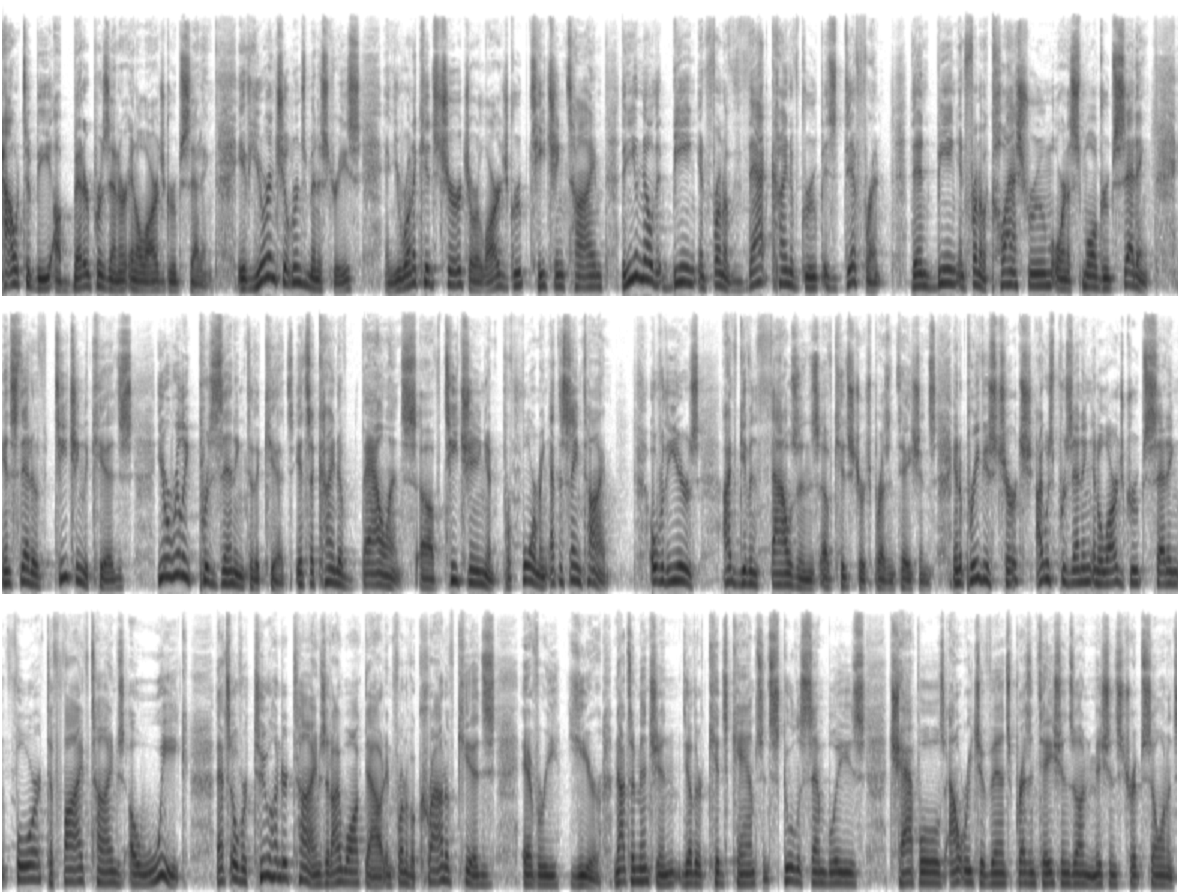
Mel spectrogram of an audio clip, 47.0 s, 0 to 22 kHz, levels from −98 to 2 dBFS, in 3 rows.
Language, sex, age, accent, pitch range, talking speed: English, male, 40-59, American, 125-180 Hz, 185 wpm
